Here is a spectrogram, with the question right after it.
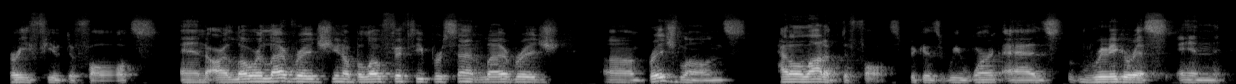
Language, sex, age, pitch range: English, male, 30-49, 95-110 Hz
